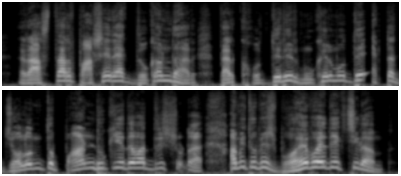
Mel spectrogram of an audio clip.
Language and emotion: Bengali, surprised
